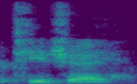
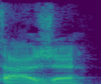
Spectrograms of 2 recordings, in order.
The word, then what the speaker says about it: Tajay: I don't know if it was Tajay or TJ. That's Tajay.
